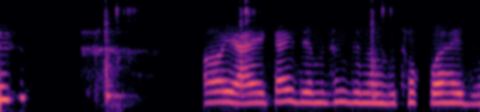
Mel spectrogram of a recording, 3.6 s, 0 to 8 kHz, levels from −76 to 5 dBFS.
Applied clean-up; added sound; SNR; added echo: neural mask model RNNoise.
